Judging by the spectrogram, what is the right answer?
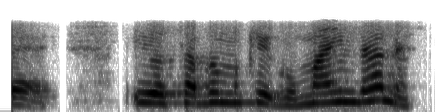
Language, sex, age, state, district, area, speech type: Sindhi, female, 60+, Gujarat, Kutch, rural, conversation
